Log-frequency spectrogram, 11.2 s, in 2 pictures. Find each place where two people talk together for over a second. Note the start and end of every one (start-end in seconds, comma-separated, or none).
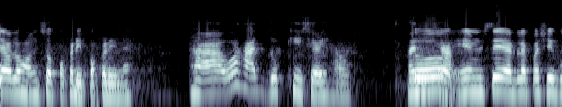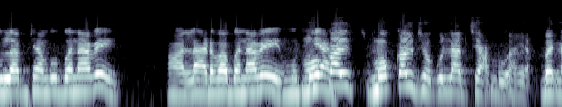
none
